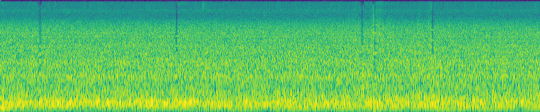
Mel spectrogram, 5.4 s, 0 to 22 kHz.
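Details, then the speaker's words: Minneapolis Moline M602 tractor, engine off, fuel filters just changed, fuel opened with tank over three-quarters full: quiet steady hiss as air bleeds from the filter while fuel fills it; normal self-priming. "okay yeah he wasn't too bad i already hear the air coming out"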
